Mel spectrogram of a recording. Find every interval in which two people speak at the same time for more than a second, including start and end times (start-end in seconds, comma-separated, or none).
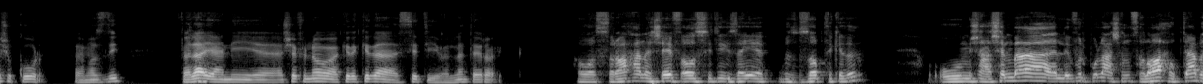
none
